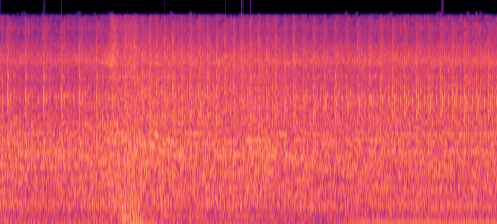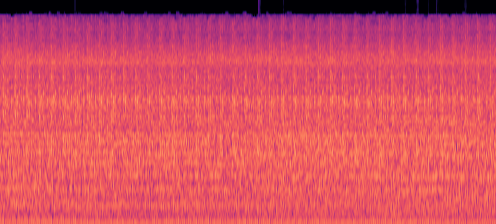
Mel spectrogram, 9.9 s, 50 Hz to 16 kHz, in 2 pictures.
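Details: 1979 Jeep CJ-5, ex-orchard vehicle, non-running project freshly started; idling with fast, uneven ticking about three per second; owners wonder whether it is an exhaust leak or a ticking, not confirmed.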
